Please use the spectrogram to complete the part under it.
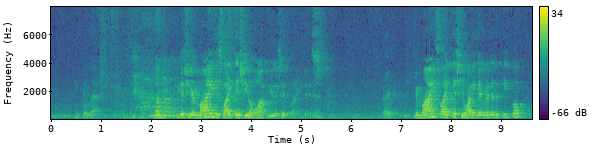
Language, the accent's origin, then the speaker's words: English; New York, United States; And I'm from New York. I was in New York where no one would go through the Port Authority.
